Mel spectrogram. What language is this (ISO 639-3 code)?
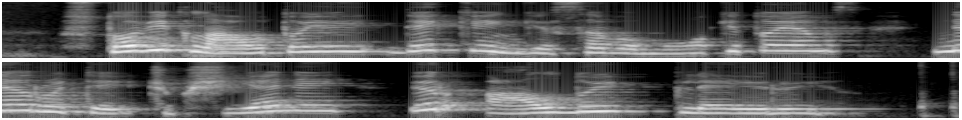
lit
